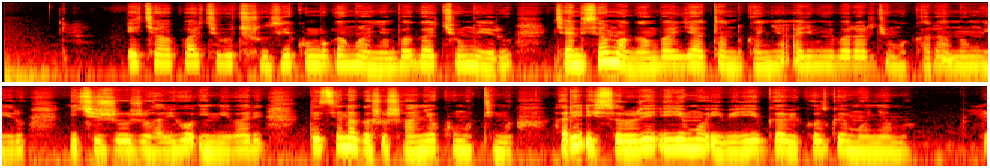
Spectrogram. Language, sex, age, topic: Kinyarwanda, female, 18-24, finance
